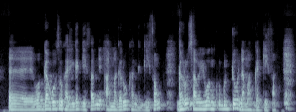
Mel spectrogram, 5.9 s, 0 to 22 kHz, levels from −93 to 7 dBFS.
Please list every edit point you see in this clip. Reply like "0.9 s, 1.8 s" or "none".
3.4 s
